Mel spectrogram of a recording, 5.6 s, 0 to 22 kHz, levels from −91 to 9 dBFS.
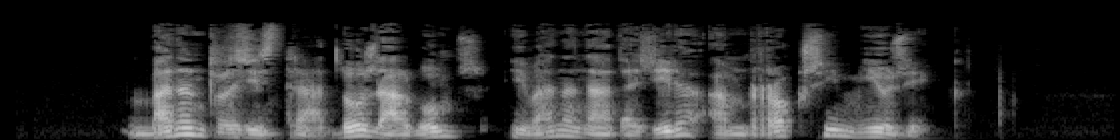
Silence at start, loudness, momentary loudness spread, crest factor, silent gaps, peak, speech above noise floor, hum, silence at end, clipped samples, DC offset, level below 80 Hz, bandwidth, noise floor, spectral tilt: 0.65 s; -21 LUFS; 9 LU; 22 dB; none; -2 dBFS; 56 dB; none; 0.95 s; under 0.1%; under 0.1%; -60 dBFS; 11 kHz; -77 dBFS; -5 dB/octave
